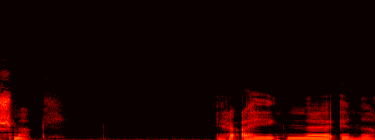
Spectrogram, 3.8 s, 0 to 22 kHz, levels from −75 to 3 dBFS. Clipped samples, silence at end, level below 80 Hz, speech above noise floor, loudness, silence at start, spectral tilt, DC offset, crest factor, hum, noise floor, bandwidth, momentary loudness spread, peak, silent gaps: under 0.1%; 0 s; -68 dBFS; 27 dB; -40 LUFS; 0 s; -3.5 dB/octave; under 0.1%; 22 dB; none; -66 dBFS; 16 kHz; 19 LU; -20 dBFS; none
